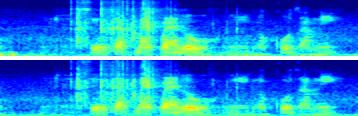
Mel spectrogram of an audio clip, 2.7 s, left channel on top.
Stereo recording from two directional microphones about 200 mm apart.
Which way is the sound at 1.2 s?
15° right (ahead or behind).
